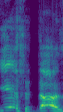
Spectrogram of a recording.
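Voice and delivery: loud, high-pitched yell. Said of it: "I yelled out".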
